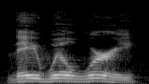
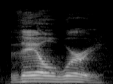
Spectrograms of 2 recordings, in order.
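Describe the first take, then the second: First: Will is said as a separate full word. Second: Will is shortened and joined onto they. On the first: "instead of saying something like" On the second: "we can shorten it by saying"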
